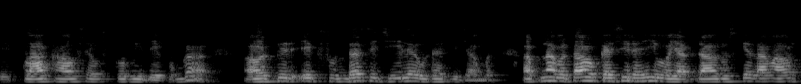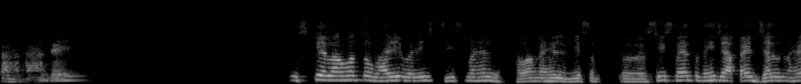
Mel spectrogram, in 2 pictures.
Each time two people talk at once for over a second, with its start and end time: none

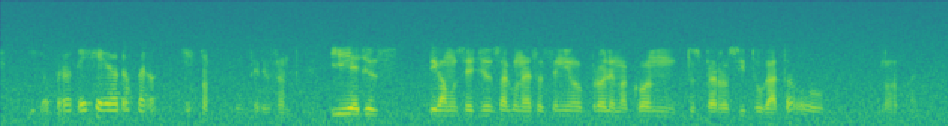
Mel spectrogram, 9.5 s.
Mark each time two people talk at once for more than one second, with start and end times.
none

